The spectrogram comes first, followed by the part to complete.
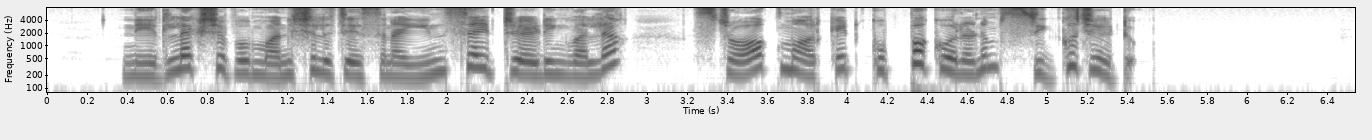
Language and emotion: Telugu, disgusted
